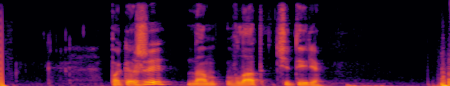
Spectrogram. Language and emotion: Russian, neutral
